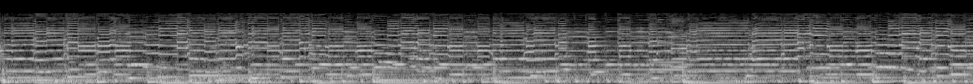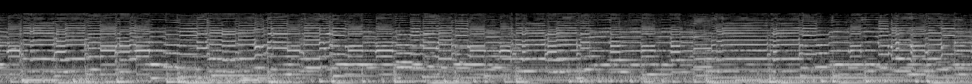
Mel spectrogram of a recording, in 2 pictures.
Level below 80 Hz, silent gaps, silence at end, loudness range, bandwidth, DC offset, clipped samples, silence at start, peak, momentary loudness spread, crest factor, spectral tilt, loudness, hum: -30 dBFS; none; 0 s; 1 LU; 11.5 kHz; under 0.1%; under 0.1%; 0 s; -2 dBFS; 2 LU; 14 dB; -4.5 dB/octave; -15 LUFS; none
